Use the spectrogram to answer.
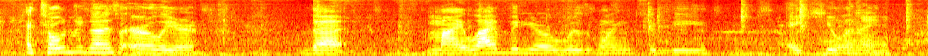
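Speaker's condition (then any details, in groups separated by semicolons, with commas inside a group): Cerebral palsy; sounds out of breath after therapy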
